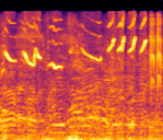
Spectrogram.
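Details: Large-billed Seed-Finch (towa towa) singing at a bird-singing competition ground in Lusignan: quick, sweet whistled phrases slurring up and down at high pitch, over low murmuring voices of people nearby.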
